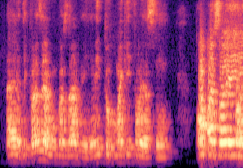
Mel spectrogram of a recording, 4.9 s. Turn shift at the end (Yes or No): Yes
